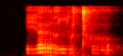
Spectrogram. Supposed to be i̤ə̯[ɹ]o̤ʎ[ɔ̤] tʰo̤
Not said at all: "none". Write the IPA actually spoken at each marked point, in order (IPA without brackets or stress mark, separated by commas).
r, ɔ̤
